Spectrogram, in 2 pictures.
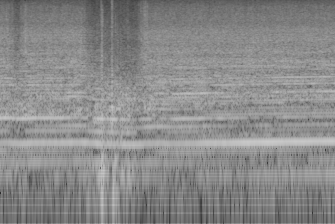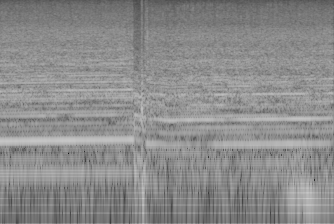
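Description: A racing car engine roars at high revs, rising in pitch as it accelerates.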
